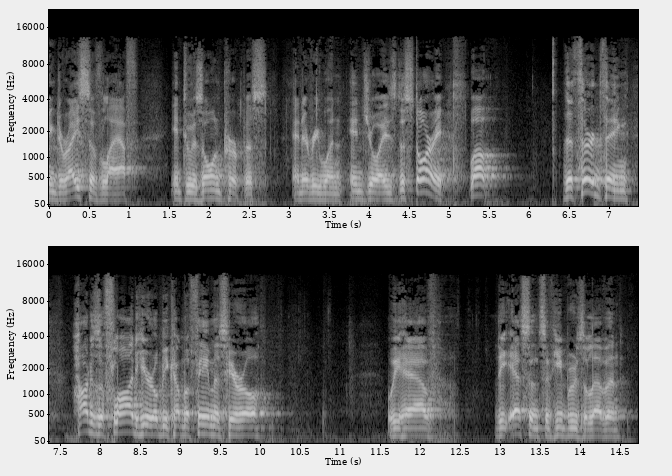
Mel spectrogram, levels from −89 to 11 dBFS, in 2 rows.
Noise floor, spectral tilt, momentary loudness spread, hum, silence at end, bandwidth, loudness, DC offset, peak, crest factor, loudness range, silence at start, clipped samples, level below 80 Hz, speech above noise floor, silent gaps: -55 dBFS; -2.5 dB/octave; 10 LU; none; 0.15 s; 13.5 kHz; -17 LUFS; under 0.1%; 0 dBFS; 18 dB; 3 LU; 0 s; under 0.1%; -52 dBFS; 38 dB; none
